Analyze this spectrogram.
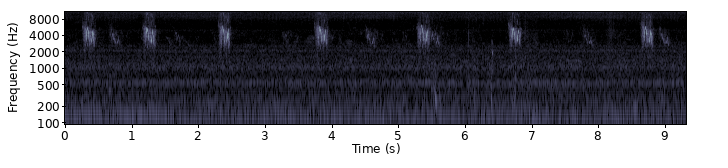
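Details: Nesting osprey pair in Charlo, Montana, on a nest cam during the afternoon of 16 July 2018, giving a series of seven high, piercing two-part chirps at uneven intervals of about one to two seconds over faint hum.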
